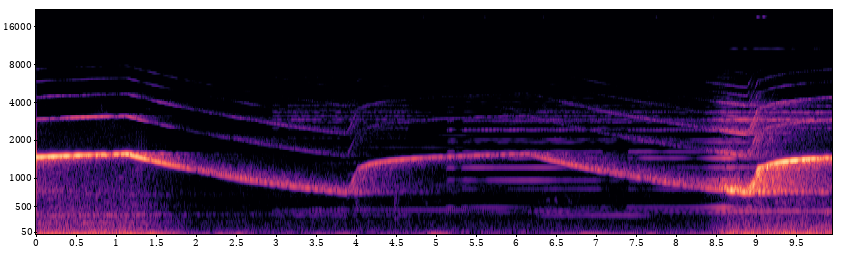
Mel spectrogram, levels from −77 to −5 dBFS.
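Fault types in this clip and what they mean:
zipper noise: A rapid ticking, like a zip being drawn, rides on the sound as it drops about 20 dB from 1.24 to 2.0 s and climbs back from 8.32 to 8.66 s. The gain moves in unsmoothed 1 dB jumps, around fifty a second, each leaving a click.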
